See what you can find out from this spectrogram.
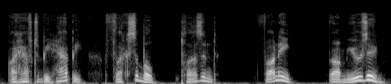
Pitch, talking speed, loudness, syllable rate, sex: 125 Hz, 140 wpm, -19 LUFS, 6.1 syllables/s, male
